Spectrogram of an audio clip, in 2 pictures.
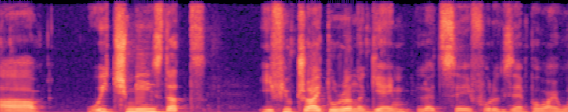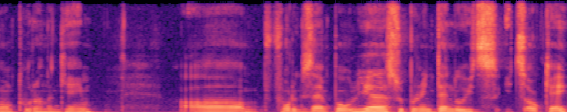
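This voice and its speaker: A man speaks with a non-native accent at a medium pitch. His pace is fairly slow, with very wide pitch swings. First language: not English. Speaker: gaming tutorial youtuber. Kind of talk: tutorial. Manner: halting, frequent filler uhs.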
